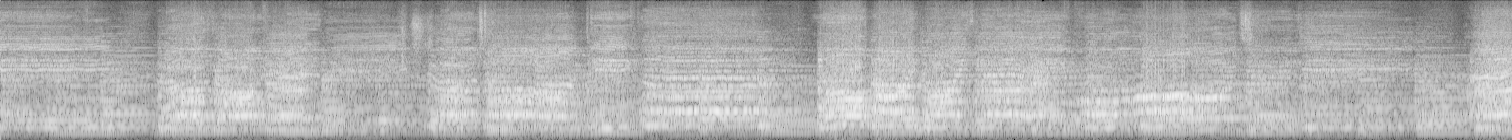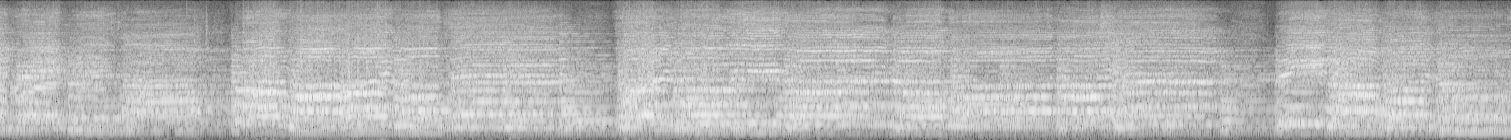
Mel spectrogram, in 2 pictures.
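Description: A mixed choir of men's and women's voices singing a hymn, in phrases with brief breaks between lines.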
